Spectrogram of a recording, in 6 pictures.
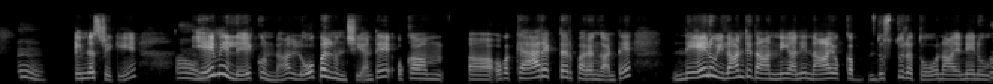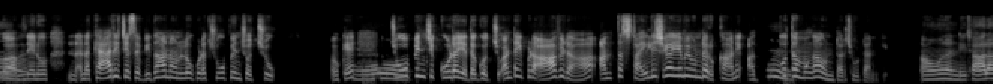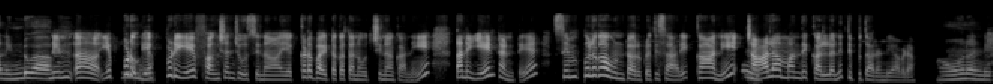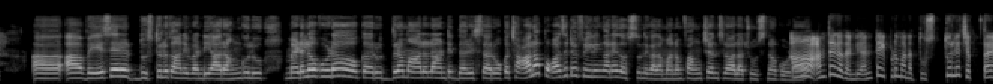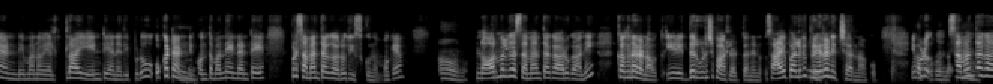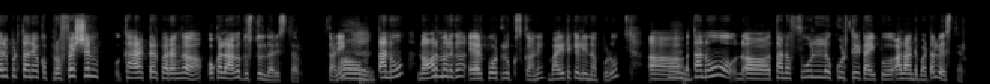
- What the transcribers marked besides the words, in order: in English: "ఇండస్ట్రీకి"; in English: "క్యారెక్టర్"; tapping; in English: "క్యారీ"; in English: "స్టైలిష్‌గా"; stressed: "అద్భుతంగా"; other background noise; in English: "ఫంక్షన్"; in English: "సింపుల్‌గా"; in English: "పాజిటివ్ ఫీలింగ్"; in English: "ఫంక్షన్స్‌లో"; sniff; in English: "నార్మల్‌గా"; sniff; in English: "ప్రొఫెషన్, క్యారెక్టర్"; in English: "నార్మల్‌గా ఎయిర్పోర్ట్ లుక్స్"; in English: "తన ఫుల్ కుర్తీ"
- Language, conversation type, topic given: Telugu, podcast, మీ శైలికి ప్రేరణనిచ్చే వ్యక్తి ఎవరు?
